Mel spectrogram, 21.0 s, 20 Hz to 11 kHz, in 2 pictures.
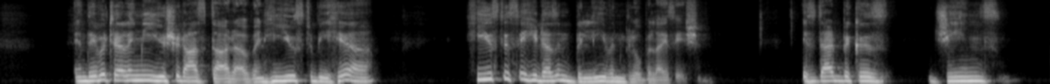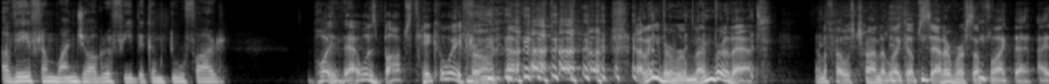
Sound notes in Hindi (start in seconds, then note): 15.1 दोनों हँसते हैं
